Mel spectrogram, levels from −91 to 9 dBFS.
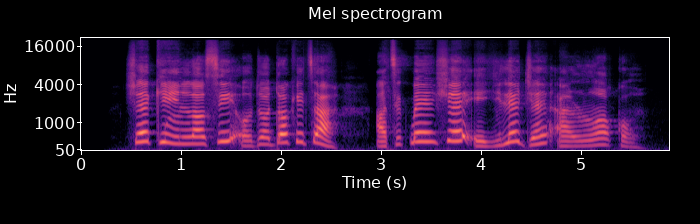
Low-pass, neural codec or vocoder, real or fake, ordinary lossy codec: none; autoencoder, 48 kHz, 128 numbers a frame, DAC-VAE, trained on Japanese speech; fake; none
